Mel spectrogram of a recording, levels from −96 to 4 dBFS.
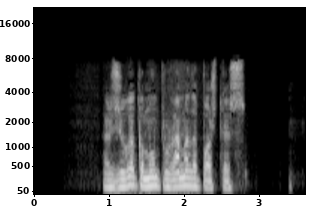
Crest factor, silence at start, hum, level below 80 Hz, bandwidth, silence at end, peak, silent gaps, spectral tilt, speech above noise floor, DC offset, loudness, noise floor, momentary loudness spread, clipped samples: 18 dB; 0.9 s; none; -52 dBFS; 8 kHz; 0.85 s; -4 dBFS; none; -6 dB/octave; 56 dB; under 0.1%; -19 LUFS; -74 dBFS; 9 LU; under 0.1%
